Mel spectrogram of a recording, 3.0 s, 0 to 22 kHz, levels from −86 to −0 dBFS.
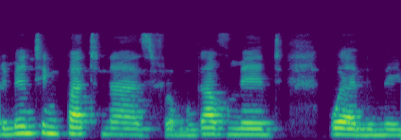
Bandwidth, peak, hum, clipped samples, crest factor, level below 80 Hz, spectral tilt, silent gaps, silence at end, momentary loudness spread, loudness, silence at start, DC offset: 8.4 kHz; 0 dBFS; none; under 0.1%; 20 dB; -74 dBFS; -7 dB/octave; none; 0 s; 10 LU; -20 LUFS; 0 s; under 0.1%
